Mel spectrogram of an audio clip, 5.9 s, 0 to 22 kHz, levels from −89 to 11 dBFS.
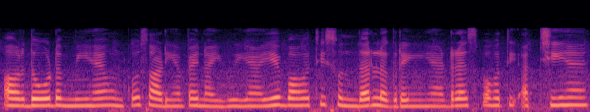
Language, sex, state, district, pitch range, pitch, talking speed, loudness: Hindi, female, Punjab, Pathankot, 225-255 Hz, 240 Hz, 215 wpm, -15 LUFS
